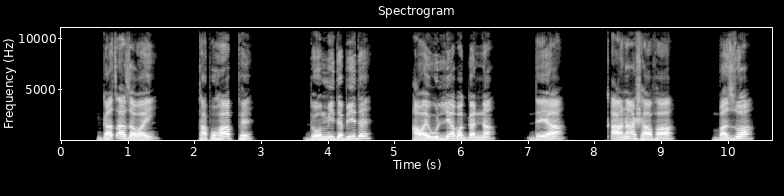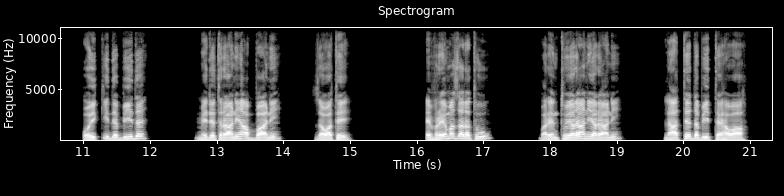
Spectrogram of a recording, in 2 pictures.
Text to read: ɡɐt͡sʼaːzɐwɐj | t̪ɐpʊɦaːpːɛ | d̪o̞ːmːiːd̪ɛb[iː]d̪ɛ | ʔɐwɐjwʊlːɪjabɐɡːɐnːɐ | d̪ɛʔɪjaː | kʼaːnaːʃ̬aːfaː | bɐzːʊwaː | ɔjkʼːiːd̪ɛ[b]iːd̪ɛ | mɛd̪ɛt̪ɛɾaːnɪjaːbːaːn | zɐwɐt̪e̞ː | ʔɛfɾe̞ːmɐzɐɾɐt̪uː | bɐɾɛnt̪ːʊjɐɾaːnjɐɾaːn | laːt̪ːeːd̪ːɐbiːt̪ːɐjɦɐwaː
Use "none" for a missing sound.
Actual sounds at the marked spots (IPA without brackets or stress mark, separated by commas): iː, b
